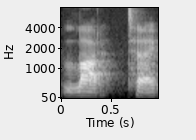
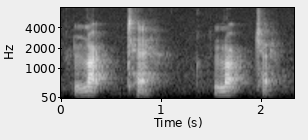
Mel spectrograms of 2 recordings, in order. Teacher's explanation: you roll your tongue, instead of having your R sound up in the front, ar, you have roll back your tongue when it's next to a T, and it's art.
